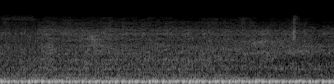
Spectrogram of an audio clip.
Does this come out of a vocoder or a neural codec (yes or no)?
yes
